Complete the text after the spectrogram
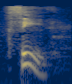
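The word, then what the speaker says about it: Xi (Ξ): We come to the Xi. It's called, it's pronounced like an X.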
